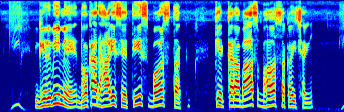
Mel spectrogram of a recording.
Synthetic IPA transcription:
ɡiɾbimed̪ʱokad̪ʱaɾiset̪isbəɾst̪əkː | ekaɾabasbʱɔsəkəjt͡ʃʰəj

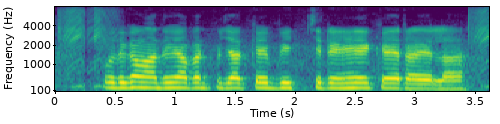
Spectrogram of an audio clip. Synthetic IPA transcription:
ʊd̪ɡamaːd̪meapənpəd͡ʒaːt̪̚kebiːt͡ʃɾeɦekeɾɐɦelaː

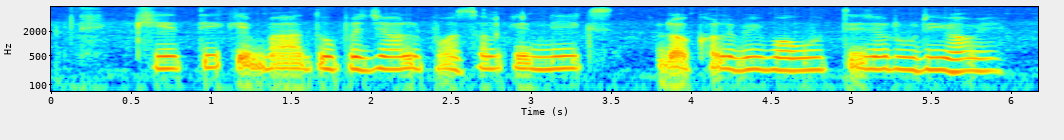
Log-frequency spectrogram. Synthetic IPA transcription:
kʰet̪ikḛba̰d̪upd͡ʒəlpʰə̰səlkeniks | ɾə̰kʰəlbʱibəɦut̪d͡ʒəɾuɾiɦobe

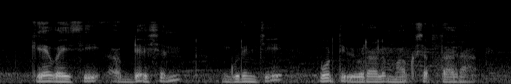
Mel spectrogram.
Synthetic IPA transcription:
keːʋɐjsiɐp̚ɖeːʂɐn | ɡuɾiɲt͡ʃi | puːɾt̪iʋiʋɐɾaːlumaːku̥sɐbt̪aːɾaː

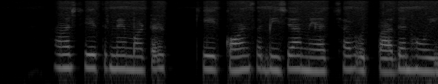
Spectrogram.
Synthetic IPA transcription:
hɐmaːɾekʰeːt̪ɾəmẽmɐʈəɾ | kekɔːnsabiːd͡ʒamẽɐtːʃʰaʊt̪̚paːd̪ənɦoːi

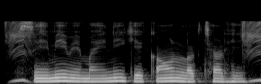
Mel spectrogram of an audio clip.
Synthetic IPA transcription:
seːmimẽməɪnikekaːʊnləkt͡ʃʰəɽɦeː

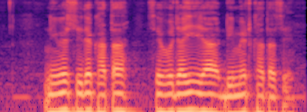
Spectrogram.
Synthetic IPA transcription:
niʋesid̪ʱekʰat̪aseɦod͡ʒaijaɖimeʈkʰat̪asḛ

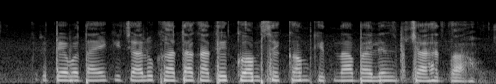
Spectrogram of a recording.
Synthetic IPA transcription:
kɾɪpjabɐt̪aːẽkit͡ʃaːlukʰaːt̪akʰaːt̪ɪɾkɔːmsekɐmkɪt̪nabaːlẽnsbɪt͡ʃaːɦət̪̚baː

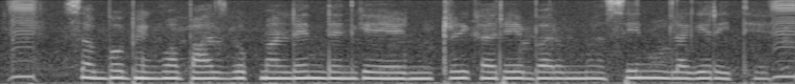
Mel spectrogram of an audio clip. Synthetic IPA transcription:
sɐbobʱẽŋɡʋãpaːsbʊkmãleːnd̪eːnkeeɖɪɳʈɾikɐɾebɐɾməʃiːnlɐɡeɾɐɦit̪ʰeː

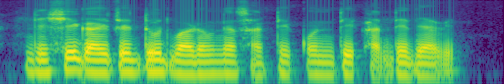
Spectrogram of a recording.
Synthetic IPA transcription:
d͡ʑeɕiːɡajt͡sed̪ud̪baɽəʋɳjasa̰ʈiːkoɳt̪iːkʰa̰d̪ːed̪jaʋḭːt̪̚

